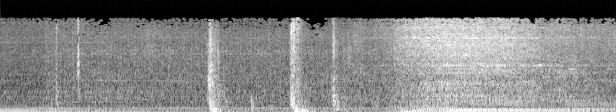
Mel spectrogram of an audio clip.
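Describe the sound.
A car pulls up at the entrance to a residential zone: a few sharp knocks, then a low engine hum that swells and holds steady toward the end.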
